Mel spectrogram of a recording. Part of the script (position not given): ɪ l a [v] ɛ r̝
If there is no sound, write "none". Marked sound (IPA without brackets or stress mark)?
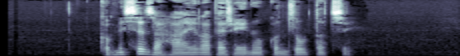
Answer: v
